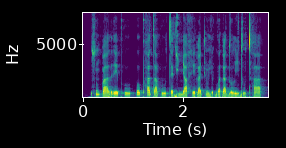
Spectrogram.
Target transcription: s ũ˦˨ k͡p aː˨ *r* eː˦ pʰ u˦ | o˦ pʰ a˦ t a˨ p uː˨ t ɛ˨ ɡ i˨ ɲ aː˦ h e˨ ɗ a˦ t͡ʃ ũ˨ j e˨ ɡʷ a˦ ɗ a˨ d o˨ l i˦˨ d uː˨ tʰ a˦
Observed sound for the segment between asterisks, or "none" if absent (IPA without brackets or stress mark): r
